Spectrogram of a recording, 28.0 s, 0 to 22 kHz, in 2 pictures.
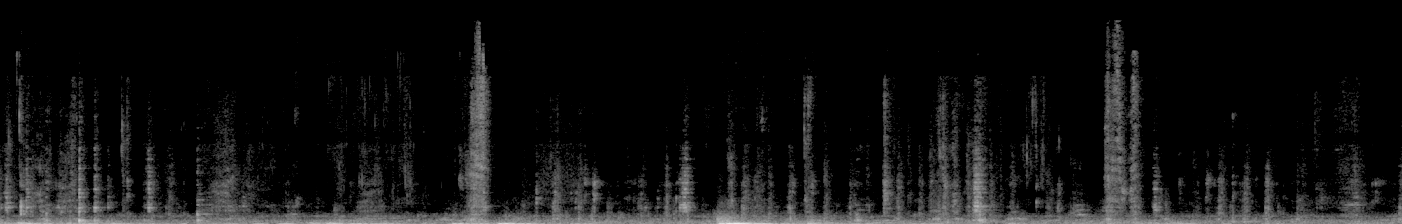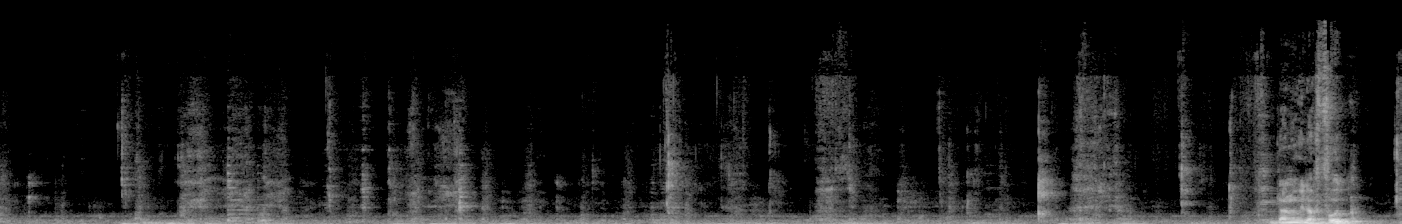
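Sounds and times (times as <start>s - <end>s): chewing and mouth noises: 0.0s - 26.8s
low thump: 7.2s - 7.8s.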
